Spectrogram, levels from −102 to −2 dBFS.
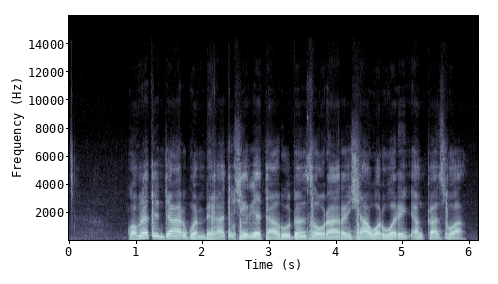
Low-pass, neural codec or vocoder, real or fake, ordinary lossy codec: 14.4 kHz; codec, 44.1 kHz, 3.4 kbps, Pupu-Codec; fake; none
